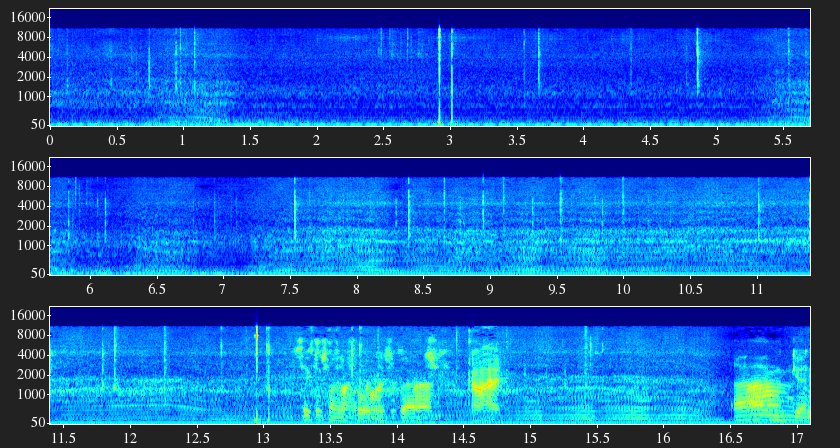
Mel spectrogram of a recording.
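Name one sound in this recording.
A car engine rumbles and revs up and down as the car drives.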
